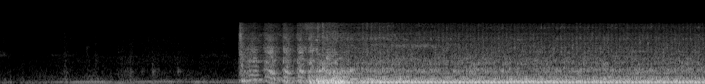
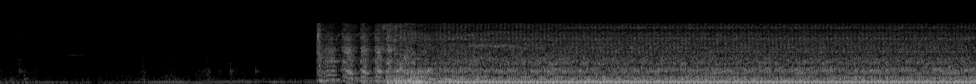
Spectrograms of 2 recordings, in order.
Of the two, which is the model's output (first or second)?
first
